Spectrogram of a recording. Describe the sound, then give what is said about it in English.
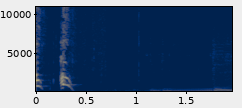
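Two quick, high-pitched yaps from a small dog ring out, followed by quiet and then a low, steady musical drone fading in underneath. “Let's just say a little doggie named Asta told me.”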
